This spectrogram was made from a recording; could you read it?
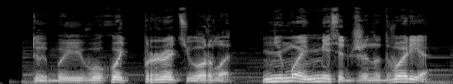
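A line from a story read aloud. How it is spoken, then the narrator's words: Grumbling, shivering. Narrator (Russian): проворчал я, поежившись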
